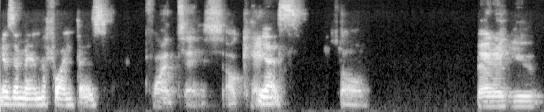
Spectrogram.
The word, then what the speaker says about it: Fuentes: It's a my last name is pronounced Fuentes, so my full name is Amanda Fuentes. Fuentes.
